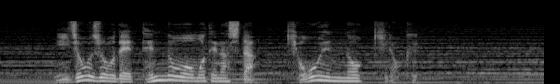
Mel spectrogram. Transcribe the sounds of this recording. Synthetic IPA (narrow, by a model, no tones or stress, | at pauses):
ɲʲiʑo̞ːʑo̞ːd̪e̞t̪ẽ̞nːo̞ːmo̞t̪e̞naɕi̥t̪a | kʲʰo̞ːẽ̞nːo̞kʲʰiɾo̞̰kɯ̟̰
